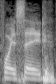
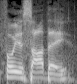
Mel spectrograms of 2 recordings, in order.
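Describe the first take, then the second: First: The name has an anglicized, Englished pronunciation. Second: The name has its native, non-anglicized pronunciation. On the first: The speaker calls it wrong. "not Foyesade. I, I kind of whitewashed his name" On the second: The speaker calls it right. "it's really"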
